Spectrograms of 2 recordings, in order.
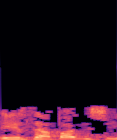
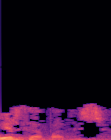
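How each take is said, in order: First: Raised, ringing declaration of the answer; emphatic proclamation. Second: Much softer, lower, almost to himself; hushed echo. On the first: Preacher proclaiming God's answer to the congregation, raised and emphatic. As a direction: proclaim Ήρθε απάντηση high and firm. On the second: Preacher echoing God's answer softly to the congregation, hushed and low. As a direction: drop ήρθε απάντηση to a quiet, low murmur. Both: Acted.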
